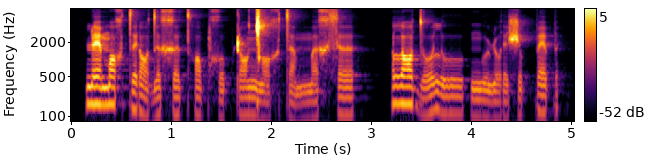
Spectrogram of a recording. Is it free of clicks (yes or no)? no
